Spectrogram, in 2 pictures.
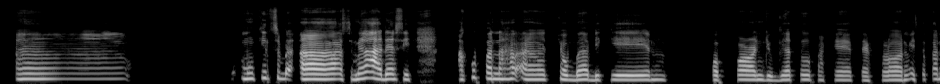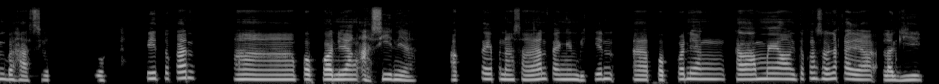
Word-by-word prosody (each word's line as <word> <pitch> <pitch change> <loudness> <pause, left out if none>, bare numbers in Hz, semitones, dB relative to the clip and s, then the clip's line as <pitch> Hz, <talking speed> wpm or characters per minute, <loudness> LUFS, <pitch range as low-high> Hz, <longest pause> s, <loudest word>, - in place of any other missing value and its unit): Eee, 255 +1 -4 1.1
mungkin 265 +2 -1
sebe 255 -3 -2
eee, 240 0 +8
sebenernya 255 +6 +5
ada 240 +1 +4
sih. 225 -2 -4 0.5
Aku 330 - -5
pernah, 255 -4 +2 0.2
eee, 225 -1 +2 0.2
coba 220 -1 +3
bikin 210 +1 +1 0.4
popcorn 215 +1 +1
juga 200 +1 -1
tuh 220 0 -3
pakai 200 0 -7
teflon, 200 +2 -2
itu 235 -2 -9
kan 245 +1 -5
berhasil 205 -2 -5 0.5
tuh. 200 - -6 0.4
Tapi 270 - -6
itu 265 - -10
kan, 290 +3 0 0.4
eee, 225 -1 0
popcorn 230 0 +2
yang 230 0 +1
asin 225 +2 -2
ya, 200 -3 -2 0.4
aku 210 0 -8 0.2
kayak 250 -2 -3
penasaran 225 0 -2
pengen 230 -1 -2
bikin, 240 +5 -5 0.2
eee, 220 -1 -1
popcorn 235 +4 -3
yang 250 -1 0 0.3
karamel, 245 +2 +1
itu 235 - -9
kan 270 - -4
soalnya 260 0 -3
kayak 225 -5 -2
lagi, 205 0 -3
230 Hz, 135 wpm, -22 LUFS, 215-250 Hz, 1.1 s, eee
